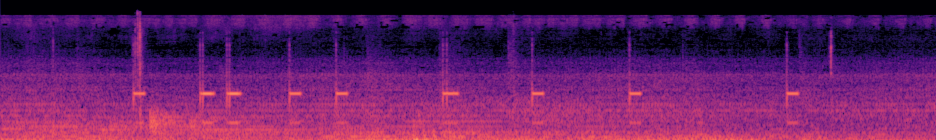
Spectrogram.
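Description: A menu clicks and beeps in short tones as its pages change.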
